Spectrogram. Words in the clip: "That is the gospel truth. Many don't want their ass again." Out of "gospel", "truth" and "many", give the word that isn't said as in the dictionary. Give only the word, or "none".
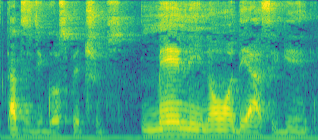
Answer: truth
